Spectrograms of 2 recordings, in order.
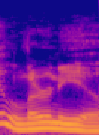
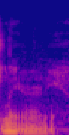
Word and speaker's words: Liurnia: It's supposed to be pronounced Liurnia, by the way.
